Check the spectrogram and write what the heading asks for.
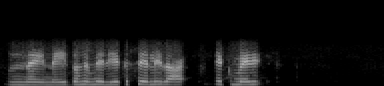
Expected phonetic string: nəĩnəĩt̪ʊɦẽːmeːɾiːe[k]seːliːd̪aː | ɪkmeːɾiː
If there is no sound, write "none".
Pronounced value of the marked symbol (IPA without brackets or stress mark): k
